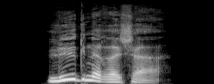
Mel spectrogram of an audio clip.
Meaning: 1. comparative degree of lügnerisch 2. inflection of lügnerisch: strong/mixed nominative masculine singular 3. inflection of lügnerisch: strong genitive/dative feminine singular
- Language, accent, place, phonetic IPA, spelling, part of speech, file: German, Germany, Berlin, [ˈlyːɡnəʁɪʃɐ], lügnerischer, adjective, De-lügnerischer.ogg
